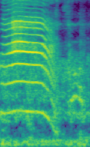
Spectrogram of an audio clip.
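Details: Kitten, one of two, giving a single high, bright meow that holds steady, then slides downward and fades within about a second, with faint low background hum.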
